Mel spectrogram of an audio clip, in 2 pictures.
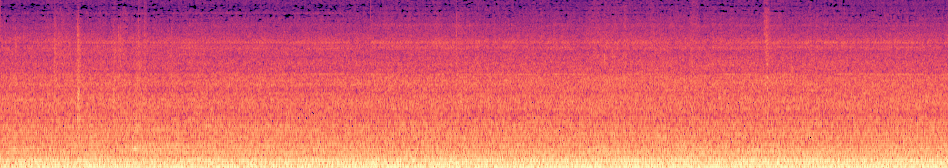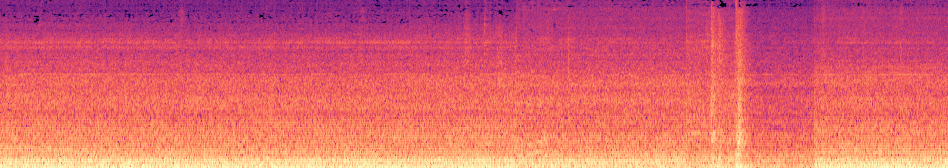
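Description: Passenger train running along the track: a steady, loud low rumble. Near the end it goes briefly quieter, with one sharp knock, then picks up again.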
